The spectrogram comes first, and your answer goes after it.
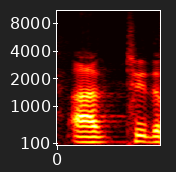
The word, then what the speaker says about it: Toth: It's pronounced Toth.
